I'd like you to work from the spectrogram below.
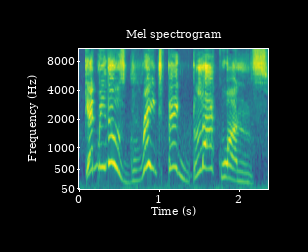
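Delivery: loud, high, slow demand; shouting. Acted. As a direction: bellow the order word by word. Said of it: "the man was shouting".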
